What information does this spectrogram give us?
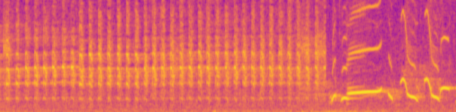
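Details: White-rumped shama (murai batu) with a full, luxurious song repertoire: a steady fast rattle of repeated high notes for about three seconds, then loud ringing whistled phrases that swoop up and down.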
